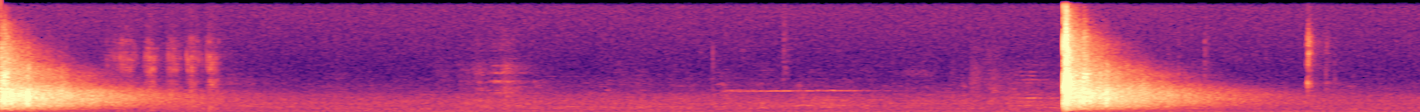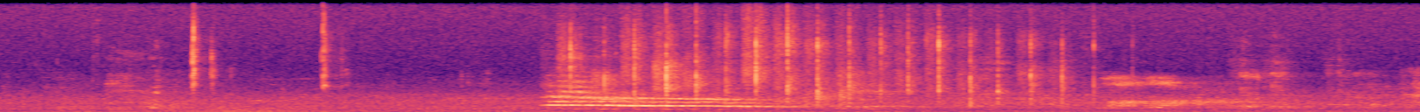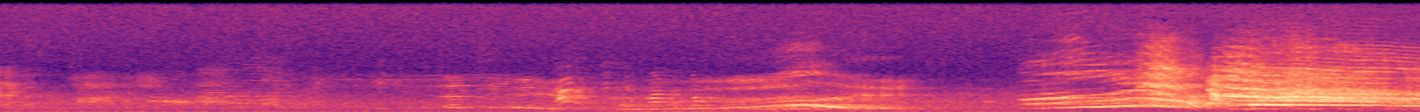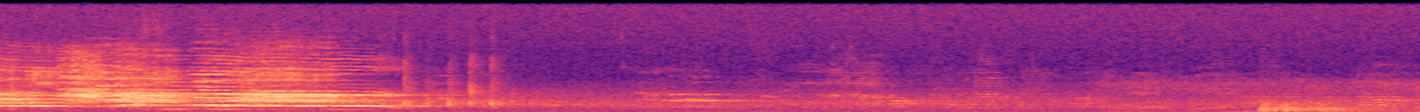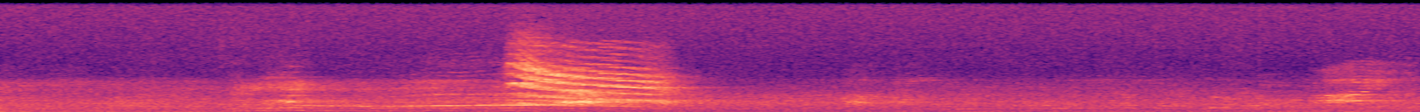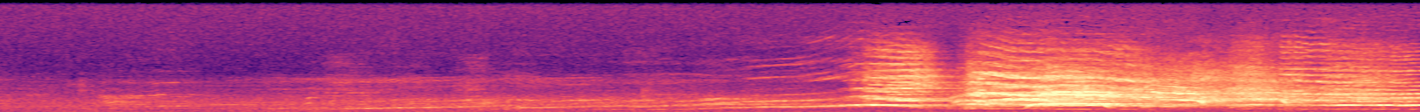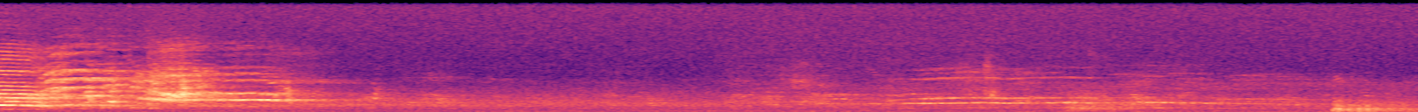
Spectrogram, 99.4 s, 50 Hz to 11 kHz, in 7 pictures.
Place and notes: Moabit, Berlin, Germany - Penalty Shootout screams, Champions League final, Bayern Munich v Chelsea
Fans caught up in the atmosphere of the match while watching it on TV a couple of buildings distant. Obviously Bayern supporters, it all goes wrong when Chelsea win (maybe around 4'20" in). Even the soundscape sounds disappointed. Some of the longer gaps between events have been edited, so it's not quite real time.
19 May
